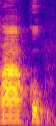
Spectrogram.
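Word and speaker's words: 落: Dibaca raku. Raku. Misalnya contohnya ya, pakai raku ya.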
